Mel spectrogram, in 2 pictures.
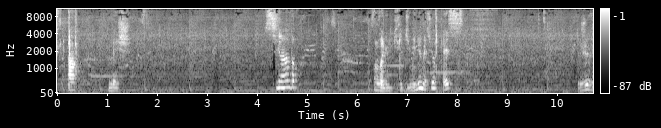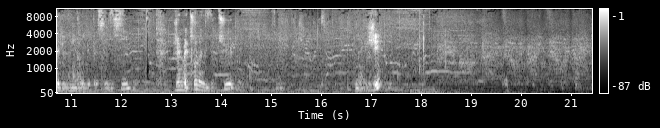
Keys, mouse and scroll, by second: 5.3-7.4 middle drag, 7.6 s, 11.2 click, 13.4 KP_7, 16.1-18.1 middle drag, 18.0 g.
